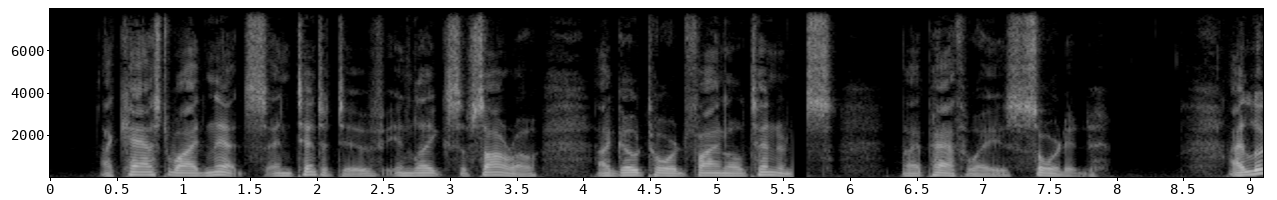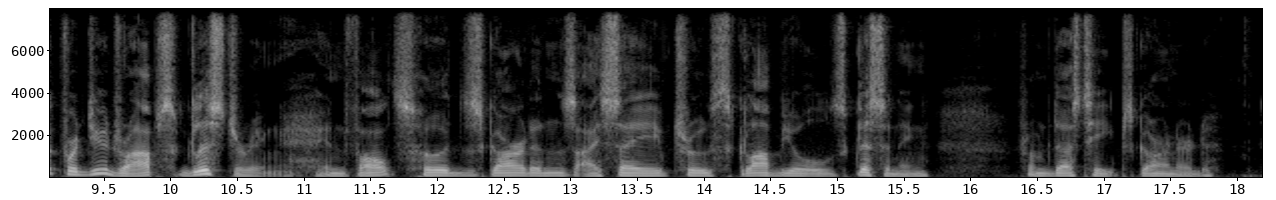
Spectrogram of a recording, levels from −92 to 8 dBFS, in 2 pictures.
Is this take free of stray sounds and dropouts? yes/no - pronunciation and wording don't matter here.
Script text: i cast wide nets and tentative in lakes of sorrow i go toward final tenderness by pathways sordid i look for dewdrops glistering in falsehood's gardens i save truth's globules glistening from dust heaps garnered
no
